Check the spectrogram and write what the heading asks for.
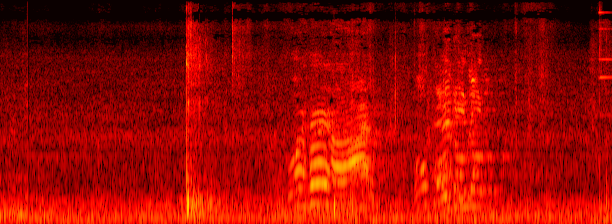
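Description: A single sharp crack of a cricket bat striking a tape ball, about two seconds in, followed by players shouting excitedly.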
